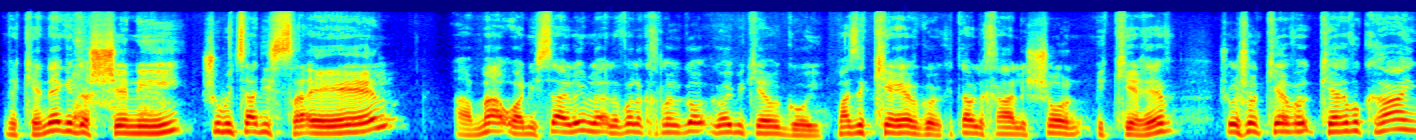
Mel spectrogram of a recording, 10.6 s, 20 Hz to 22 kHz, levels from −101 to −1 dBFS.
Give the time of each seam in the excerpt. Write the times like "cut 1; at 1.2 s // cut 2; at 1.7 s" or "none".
cut 1; at 1.4 s // cut 2; at 3.1 s // cut 3; at 6.2 s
